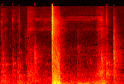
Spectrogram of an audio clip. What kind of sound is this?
Gas stove clicking fire burner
